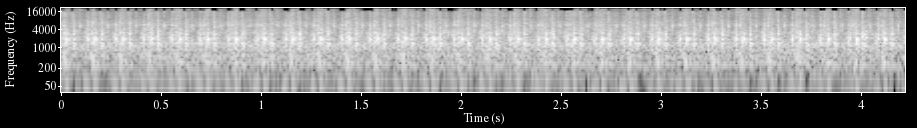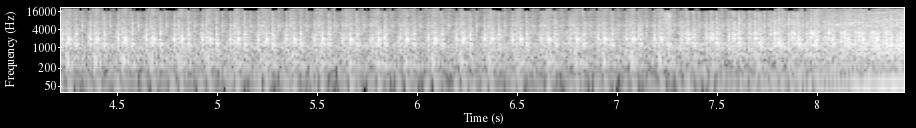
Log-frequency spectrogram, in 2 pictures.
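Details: Alfa Romeo Giulietta II 2011, 1.6 diesel 940A3000, 105 hp, 312,000 km: uneven lumpy idle about three and a half pulses a second with one weak firing each cycle; one cylinder has no compression from possible valve, piston or head gasket fault.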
